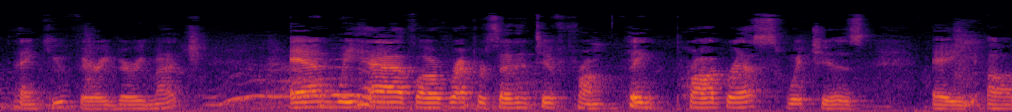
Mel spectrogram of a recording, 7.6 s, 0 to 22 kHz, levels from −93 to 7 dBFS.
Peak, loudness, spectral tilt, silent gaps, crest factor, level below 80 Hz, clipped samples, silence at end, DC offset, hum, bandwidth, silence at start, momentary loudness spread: -14 dBFS; -30 LUFS; -6 dB/octave; none; 18 dB; -56 dBFS; under 0.1%; 0 s; under 0.1%; none; 13 kHz; 0 s; 13 LU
